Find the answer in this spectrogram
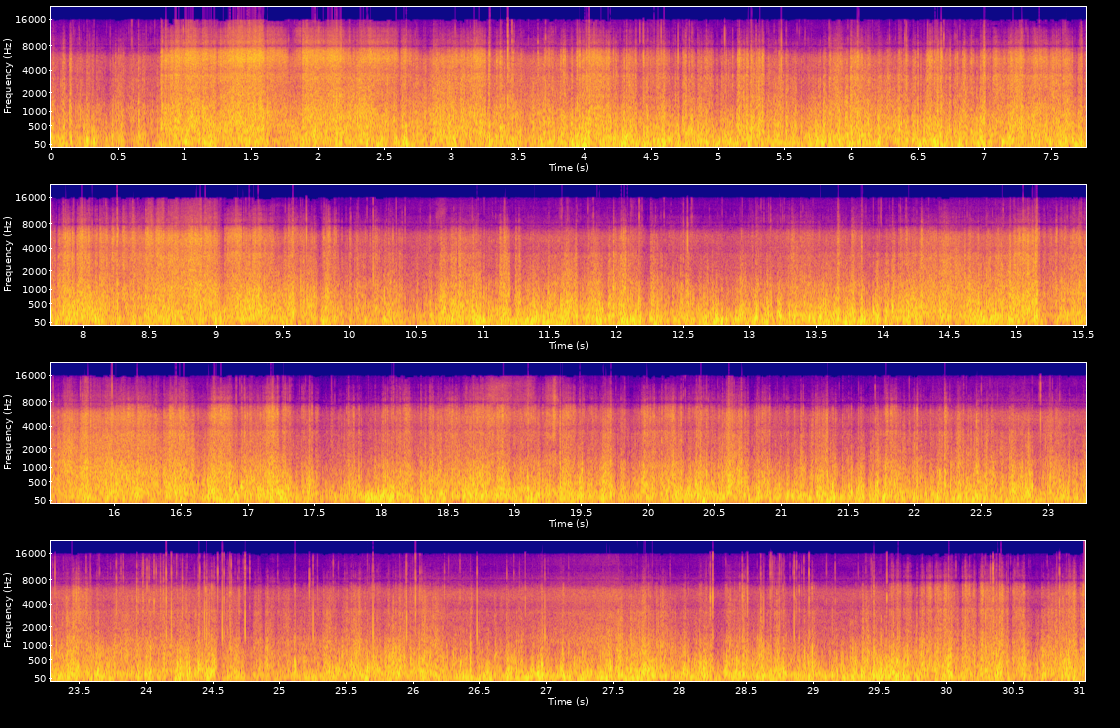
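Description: Storm-force wind buffeting the microphone: a loud, continuous rush that swells and eases a little, with brief lulls. Heavy surf breaking on the rocky shore lies beneath it.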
